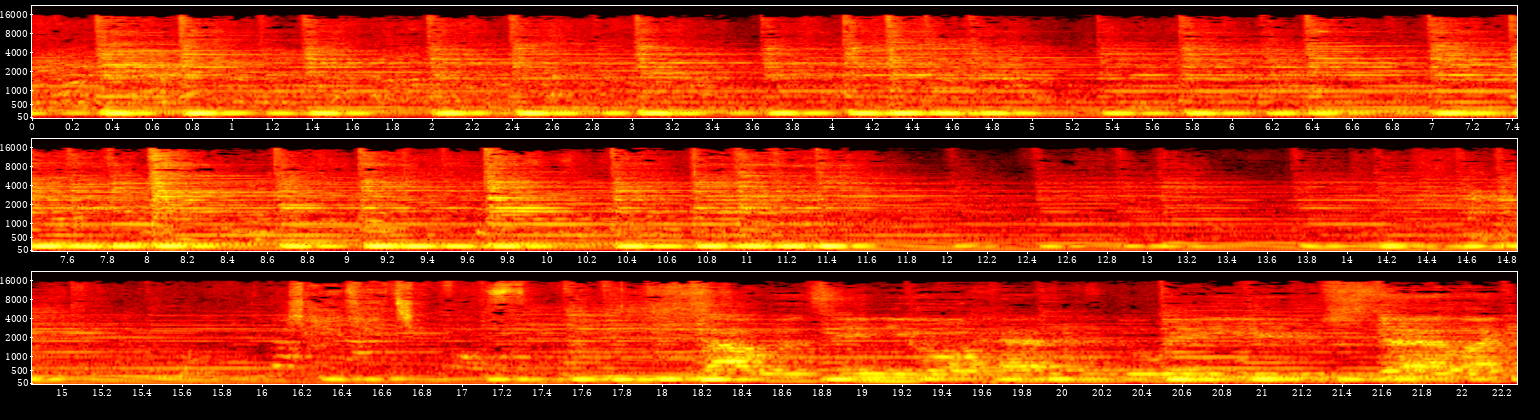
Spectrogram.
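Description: Acoustic-electric guitar played solo live in a steady, repeating rhythmic pattern, the chords ringing on through the middle. A male voice starts singing over it near the end.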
